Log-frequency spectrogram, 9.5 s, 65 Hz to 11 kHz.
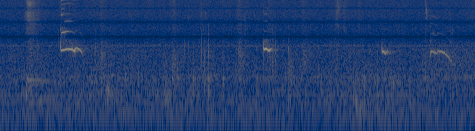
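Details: Young Scottish Fold kittens, born July 22, 2012, in their first month with their mother: four short, high, thin mews scattered over about nine seconds, the first the loudest, with soft rustling between them.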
